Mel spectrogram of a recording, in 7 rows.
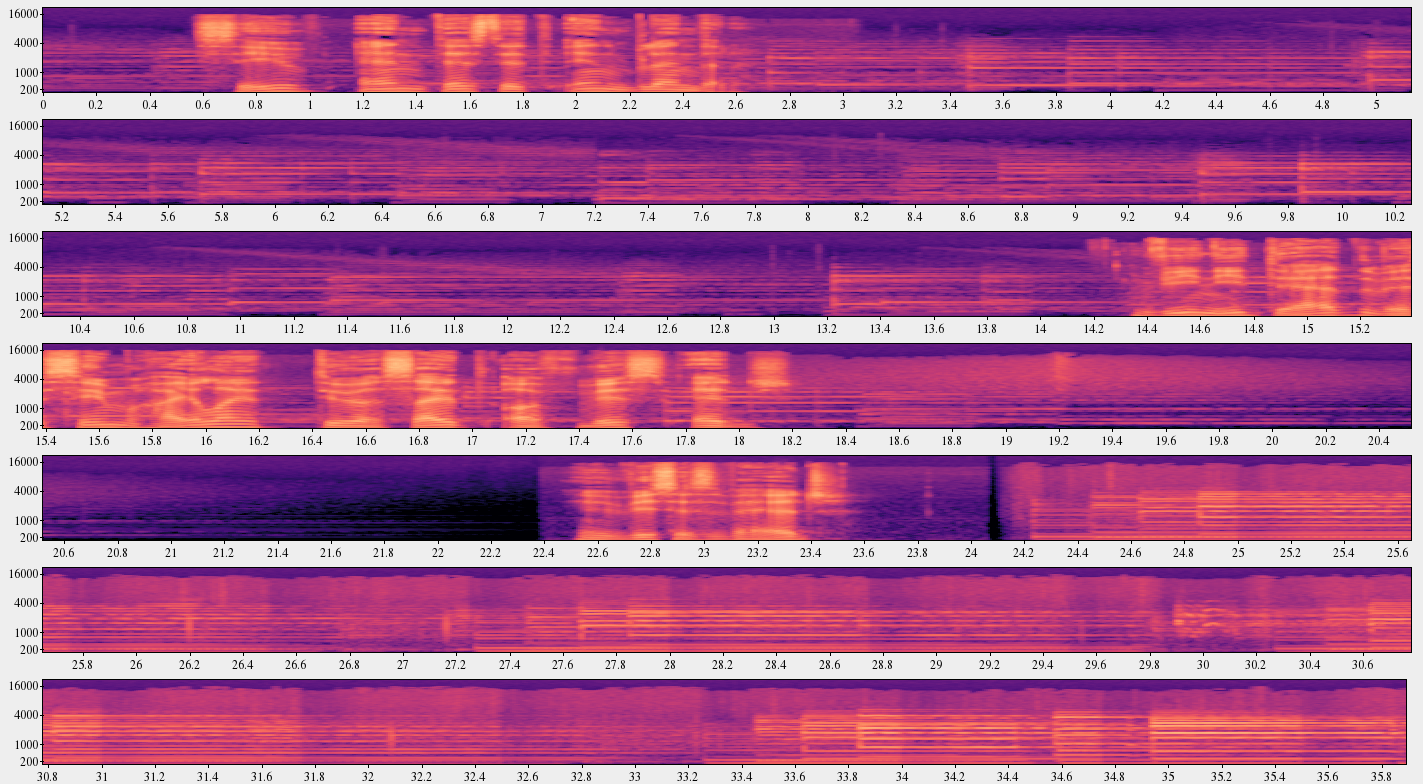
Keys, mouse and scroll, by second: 6.3 Tab, 7.3 alt+r, 8.3 middle drag, 9.0-10.1 middle drag, 10.4 middle drag, 11.1 middle click, 11.8-12.6 middle drag, 12.7-13.4 middle drag, 13.6 shift+middle drag, 14.0 middle click, 18.8-19.3 drag.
